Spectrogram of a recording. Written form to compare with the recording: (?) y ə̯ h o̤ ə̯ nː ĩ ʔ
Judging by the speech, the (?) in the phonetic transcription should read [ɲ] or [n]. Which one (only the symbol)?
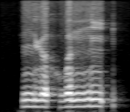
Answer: n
